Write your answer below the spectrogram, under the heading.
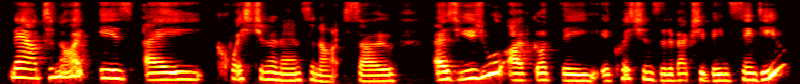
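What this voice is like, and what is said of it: Congested voice from a cold. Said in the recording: “sorry, I've got a little bit of a cold.”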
